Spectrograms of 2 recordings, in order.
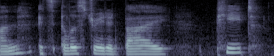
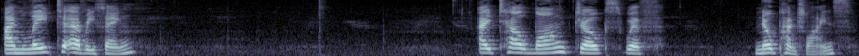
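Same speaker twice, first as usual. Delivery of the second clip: loud, higher, grumbling seed voice; grumpy bad seed; 4 semitones higher, 12 dB louder than usual. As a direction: boast about being bad, loud. Reading the seed's lines aloud.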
